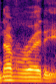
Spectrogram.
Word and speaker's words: Navarrete: Indy Indy Navarrete, who Navarrete.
